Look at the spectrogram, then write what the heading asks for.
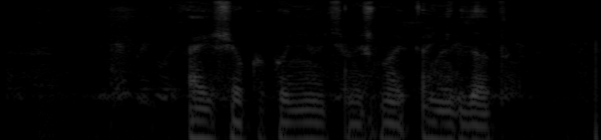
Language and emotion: Russian, neutral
